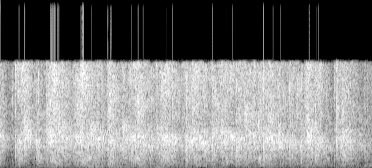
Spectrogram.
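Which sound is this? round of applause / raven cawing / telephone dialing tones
round of applause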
